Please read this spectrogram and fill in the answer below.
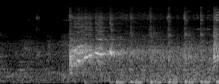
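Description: Royal Enfield Classic 350's single-cylinder engine cranking and catching about two-thirds of a second in, then settling into a fast, even low thumping at idle.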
